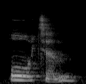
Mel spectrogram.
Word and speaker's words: autumn: pronounce n if it comes after M at the end of a word for example Autumn it's not autum it's just Autumn column condemn damn him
